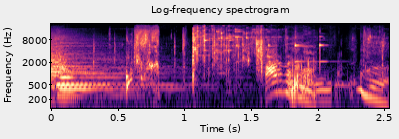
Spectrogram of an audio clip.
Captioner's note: glass breaks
